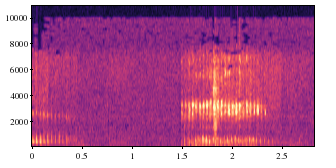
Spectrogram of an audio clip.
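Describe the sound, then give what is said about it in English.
A cat sitting on a person's lap purrs right up against the microphone, a low rumbling vibration that swells louder and fuller halfway through, with a faint high whine above it and no talking. “That's either a giant cat, or she's really close to the microphone.”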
